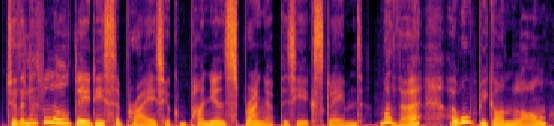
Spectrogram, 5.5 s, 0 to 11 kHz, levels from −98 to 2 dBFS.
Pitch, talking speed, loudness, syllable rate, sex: 240 Hz, 205 wpm, -18 LUFS, 5.7 syllables/s, female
